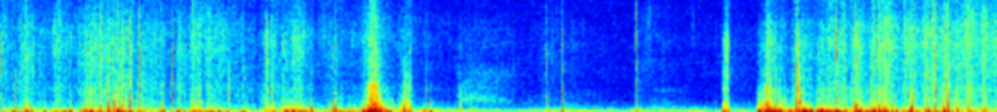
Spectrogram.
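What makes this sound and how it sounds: Fingertips and nails scratch and crinkle a translucent thin plastic bag stretched over a microphone, making dense, close, low-heavy rustling and crackling. Midway the crinkling thins to sparse ticks over a faint low hum, then the busy scratching returns for the final seconds.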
